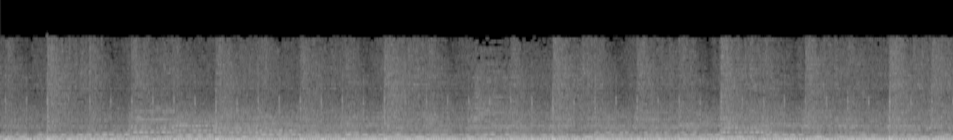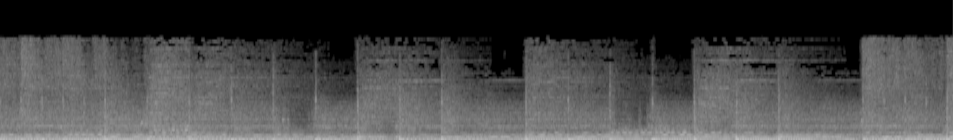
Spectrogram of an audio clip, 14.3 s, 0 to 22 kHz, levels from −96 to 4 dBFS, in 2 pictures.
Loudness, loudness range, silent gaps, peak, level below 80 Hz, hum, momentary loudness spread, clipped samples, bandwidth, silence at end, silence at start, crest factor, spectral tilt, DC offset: -27 LUFS; 2 LU; none; -14 dBFS; -32 dBFS; none; 3 LU; under 0.1%; 16.5 kHz; 0 s; 0 s; 12 dB; -5 dB/octave; under 0.1%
